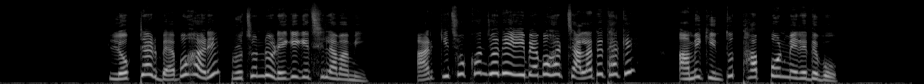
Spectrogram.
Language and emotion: Bengali, angry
